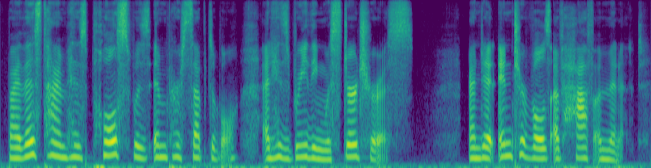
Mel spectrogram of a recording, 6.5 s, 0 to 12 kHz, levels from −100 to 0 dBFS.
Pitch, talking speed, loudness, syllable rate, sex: 220 Hz, 175 wpm, -18 LUFS, 5.6 syllables/s, female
